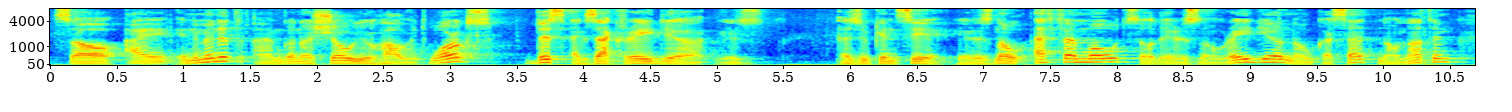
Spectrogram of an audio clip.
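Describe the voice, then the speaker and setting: A man's voice: on the low side, big pitch swings, normal speed, mellow. A man giving a casual, informal product demo, often checking in with short tag questions as he explains. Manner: informal, checks in with "okay?" and "right?". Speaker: presenter and car radio retrofitter.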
